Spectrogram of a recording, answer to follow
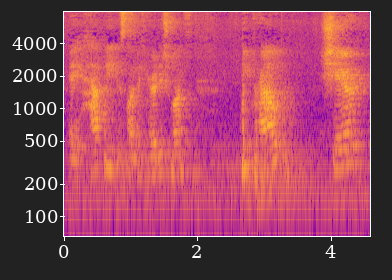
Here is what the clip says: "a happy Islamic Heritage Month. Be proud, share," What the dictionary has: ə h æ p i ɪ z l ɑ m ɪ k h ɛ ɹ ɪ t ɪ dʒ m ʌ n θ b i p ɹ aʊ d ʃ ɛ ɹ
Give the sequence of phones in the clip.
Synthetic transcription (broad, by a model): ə h æ p i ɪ s l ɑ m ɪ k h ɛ ɹ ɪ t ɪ ʃ m ʌ n θ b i p ɹ aʊ d ʃ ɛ ɹ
